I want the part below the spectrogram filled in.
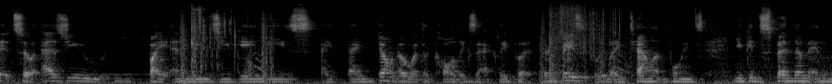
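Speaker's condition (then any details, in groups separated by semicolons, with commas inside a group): No condition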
